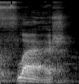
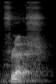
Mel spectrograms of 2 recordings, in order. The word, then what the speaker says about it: flash: So the mistake I hear with this word is that a lot of students don't get enough open quality for the American ear to hear the ah like bat sound. So instead of flash, a lot of students will say flush, flush. And for me, that sounds like flesh.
